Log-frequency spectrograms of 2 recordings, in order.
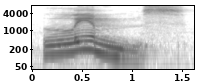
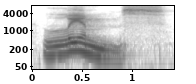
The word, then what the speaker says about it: limbs: but again pronunciation here limbs the B is silent we do not pronounce the be okay limbs singular limb that's it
